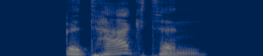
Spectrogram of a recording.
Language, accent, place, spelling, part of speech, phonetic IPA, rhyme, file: German, Germany, Berlin, betagten, adjective, [bəˈtaːktn̩], -aːktn̩, De-betagten.ogg
- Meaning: inflection of betagt: 1. strong genitive masculine/neuter singular 2. weak/mixed genitive/dative all-gender singular 3. strong/weak/mixed accusative masculine singular 4. strong dative plural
